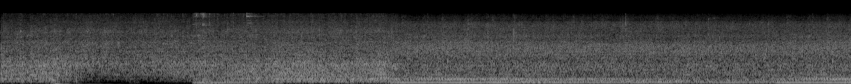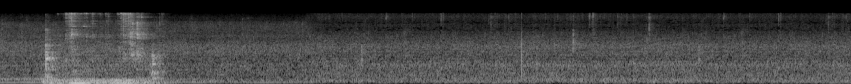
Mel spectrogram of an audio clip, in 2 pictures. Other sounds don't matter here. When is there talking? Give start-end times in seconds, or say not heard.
not heard.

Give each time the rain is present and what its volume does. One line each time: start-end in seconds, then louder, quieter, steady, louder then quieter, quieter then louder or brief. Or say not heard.
0.0-16.9 steady.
